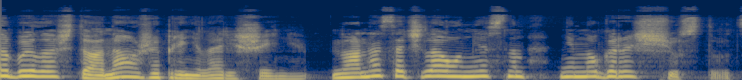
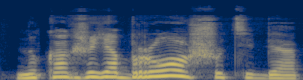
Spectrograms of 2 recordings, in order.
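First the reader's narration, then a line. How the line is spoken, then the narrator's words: Moaning. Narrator (Russian): простонала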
